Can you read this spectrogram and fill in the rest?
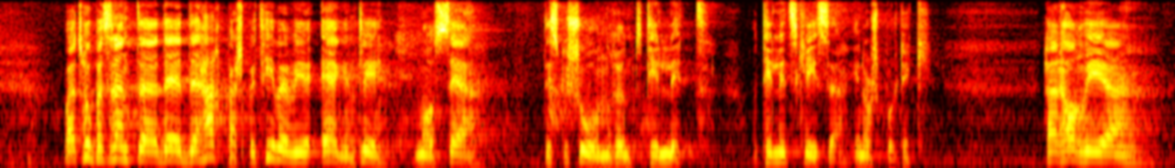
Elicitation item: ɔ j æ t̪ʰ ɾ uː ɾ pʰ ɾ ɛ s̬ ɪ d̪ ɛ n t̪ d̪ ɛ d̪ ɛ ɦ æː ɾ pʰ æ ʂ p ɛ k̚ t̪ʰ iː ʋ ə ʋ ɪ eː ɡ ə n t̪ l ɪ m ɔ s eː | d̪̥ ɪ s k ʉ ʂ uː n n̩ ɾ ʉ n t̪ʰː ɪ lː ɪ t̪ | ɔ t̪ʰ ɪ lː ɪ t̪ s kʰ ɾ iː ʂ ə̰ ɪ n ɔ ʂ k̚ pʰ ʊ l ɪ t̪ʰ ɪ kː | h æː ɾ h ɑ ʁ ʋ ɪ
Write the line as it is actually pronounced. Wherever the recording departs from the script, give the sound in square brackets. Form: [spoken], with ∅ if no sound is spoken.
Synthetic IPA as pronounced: ɔ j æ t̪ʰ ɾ uː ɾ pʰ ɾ ɛ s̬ ɪ d̪ ɛ n t̪ d̪ ɛ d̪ ɛ ɦ æː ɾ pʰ æ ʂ p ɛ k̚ t̪ʰ iː ʋ ə ʋ ɪ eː ɡ ə n t̪ l ɪ m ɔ s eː | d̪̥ ɪ s k ʉ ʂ uː n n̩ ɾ ʉ n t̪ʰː ɪ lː ɪ t̪ | ɔ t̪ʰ ɪ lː ɪ t̪ s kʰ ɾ iː [s] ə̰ ɪ n ɔ ʂ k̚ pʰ ʊ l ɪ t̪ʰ ɪ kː | h æː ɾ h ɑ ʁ ʋ ɪ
